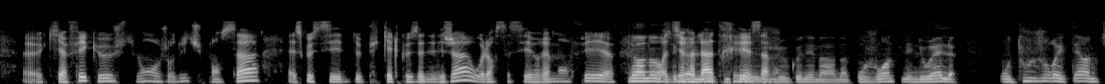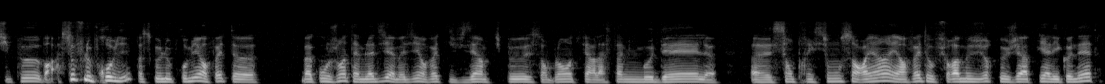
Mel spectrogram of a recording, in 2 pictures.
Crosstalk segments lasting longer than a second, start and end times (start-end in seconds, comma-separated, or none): 6.5-7.8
